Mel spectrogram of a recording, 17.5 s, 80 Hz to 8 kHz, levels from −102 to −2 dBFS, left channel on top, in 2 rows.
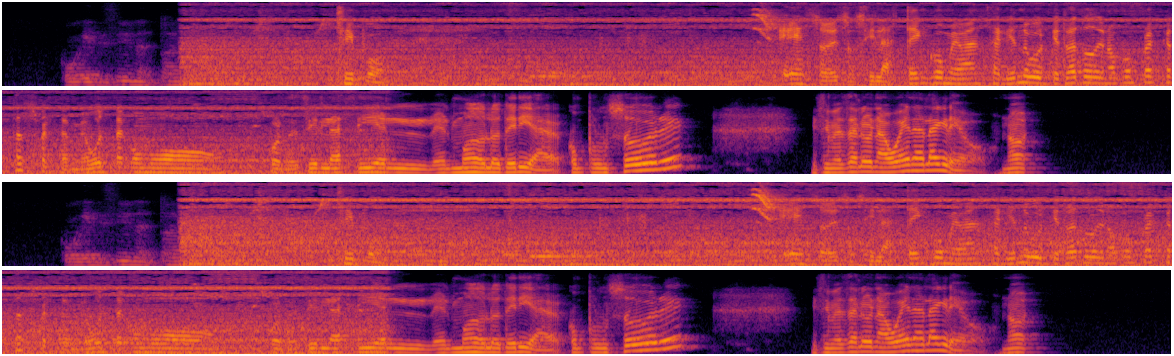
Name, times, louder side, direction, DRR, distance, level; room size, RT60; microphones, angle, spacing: voice 1, 0.4-5.8, equal, 20° right, 2.5 m, -48 dB
sound 1, 1.3-11.7, right 2 dB, 60° right, 0.8 m, -32 dB
voice 2, 2.5-2.9 5.8-10.5 10.8-13.9 14.1-16.5, left 3 dB, 20° left, 0.3 m, -31 dB
8.5 x 6.3 x 2.3 m
head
